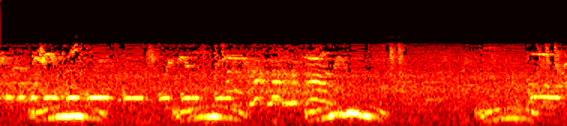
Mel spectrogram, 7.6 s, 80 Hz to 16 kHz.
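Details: Four young singing zebra doves, roughly 3.5 to 4 months old and bred for competition, deliver low domed coos spaced about two seconds apart, over a steady high whistled tone and scattered chirps.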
